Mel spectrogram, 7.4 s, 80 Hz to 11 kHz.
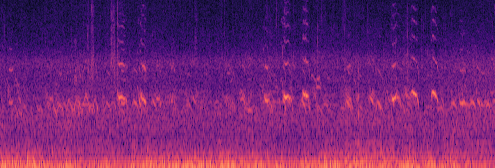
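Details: Thirty-plus Canada goose goslings in a creche, June 2015, peeping constantly. Many brief high chirps rise and fall in quick succession over a heavy low wind-like rumble, with faint clicks above.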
